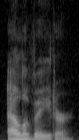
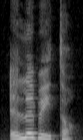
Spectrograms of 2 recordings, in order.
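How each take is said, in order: First: The vowel after the L sounds like uh. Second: The vowel after the L sounds like e. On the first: "미국식 원어 발음으로는 ... 이렇게 어에 가까운 소리가 납니다" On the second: "이렇게 에 소리로 발음하거나"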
